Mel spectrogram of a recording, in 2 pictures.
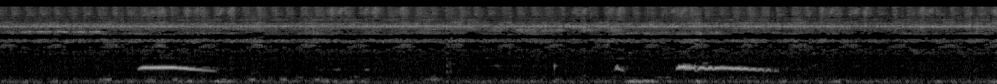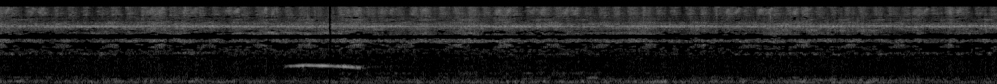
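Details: Crickets chirping at night in a village: a dense, steady, high-pitched pulsing chorus that runs without pause, broken by three short, downward-sliding whistled notes from another creature around 1.5, 7 and 13 seconds.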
